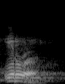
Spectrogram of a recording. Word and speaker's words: IRUL: lembaganya namanya Hai Irul dalam bahasa Indonesia dibacanya Irul Irul singkatan dari Institute for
